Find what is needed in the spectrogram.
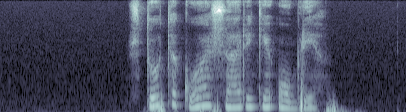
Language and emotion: Russian, neutral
